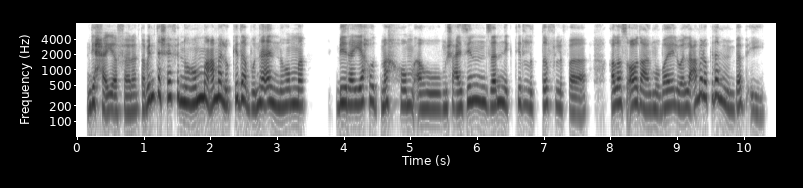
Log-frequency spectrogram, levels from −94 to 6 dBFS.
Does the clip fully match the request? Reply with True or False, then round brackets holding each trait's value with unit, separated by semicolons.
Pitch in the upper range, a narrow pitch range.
False (205 Hz; 4.3 semitones)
